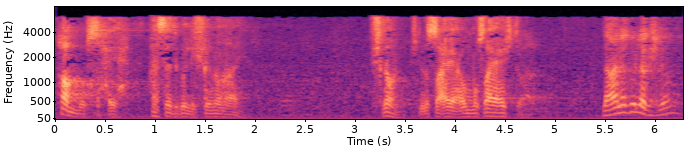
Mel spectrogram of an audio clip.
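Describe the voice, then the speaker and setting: A man's voice: deep voice, wildly swooping pitch, racing. A man giving an interactive religious lecture, putting questions to his audience and answering them himself. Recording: muffled lo-fi recording.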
